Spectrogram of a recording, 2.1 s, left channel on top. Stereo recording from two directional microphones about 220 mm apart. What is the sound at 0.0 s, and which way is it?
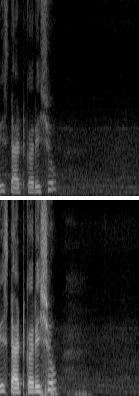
Speech, 35° right (ahead or behind).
